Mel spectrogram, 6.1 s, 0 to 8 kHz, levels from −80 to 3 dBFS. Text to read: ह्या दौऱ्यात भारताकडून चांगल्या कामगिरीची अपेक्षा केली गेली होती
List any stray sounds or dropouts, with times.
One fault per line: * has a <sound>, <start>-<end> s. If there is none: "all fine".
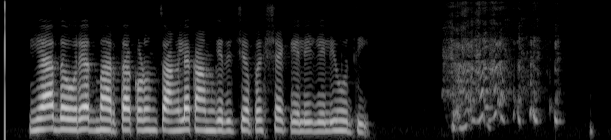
* has a laugh, 4.4-5.7 s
